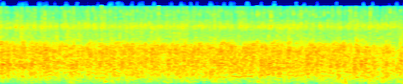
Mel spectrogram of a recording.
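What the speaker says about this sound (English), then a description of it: "Give them one round of applause." A school promenade audience gives a steady round of applause, a dense, even wash of many hands clapping at constant loudness for several seconds with no voices on top.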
